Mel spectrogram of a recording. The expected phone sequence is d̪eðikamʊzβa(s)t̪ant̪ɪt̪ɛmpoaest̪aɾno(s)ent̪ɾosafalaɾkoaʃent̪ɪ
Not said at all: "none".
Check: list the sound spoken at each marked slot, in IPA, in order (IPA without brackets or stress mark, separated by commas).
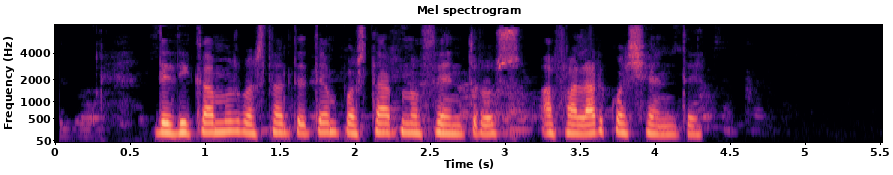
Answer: s, θ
